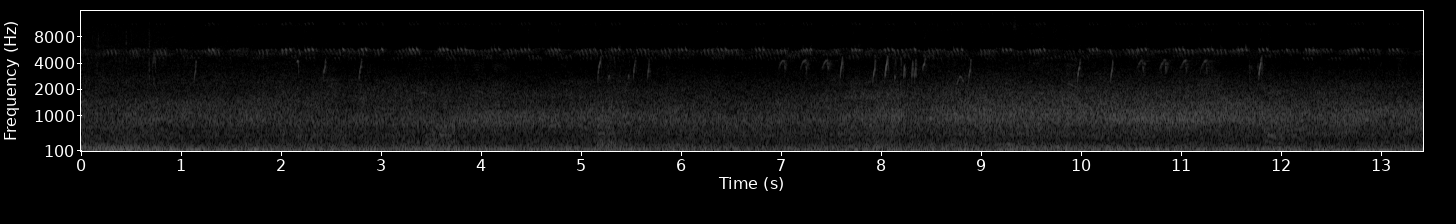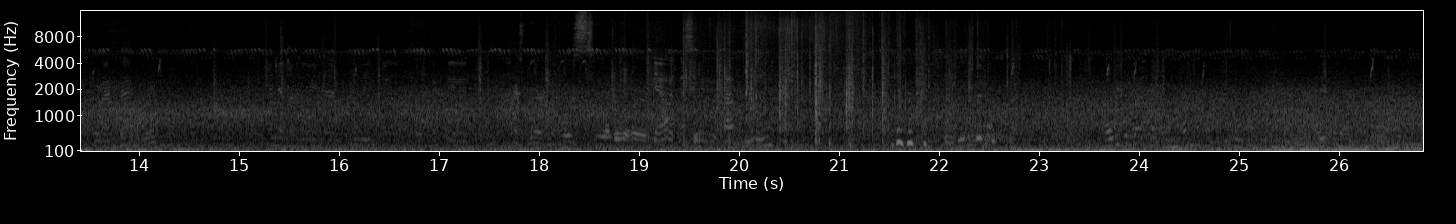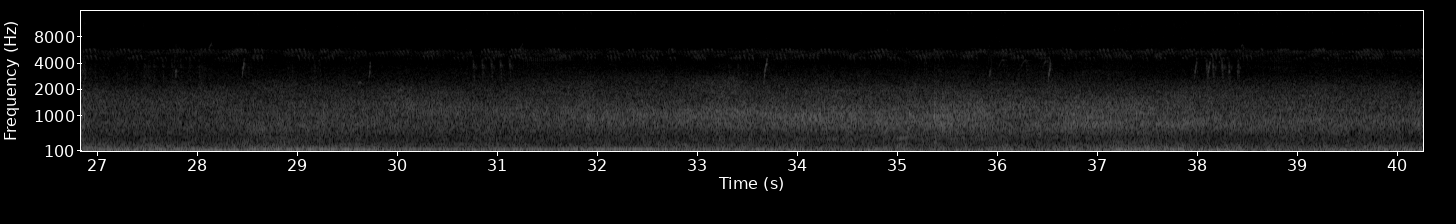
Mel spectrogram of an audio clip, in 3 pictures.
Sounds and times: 0.0s birds chirping 32.0s
0.0s cars 40.2s
0.0s insects 40.2s
13.5s people walking/ talking 27.6s
37.9s birds chirping 38.6s

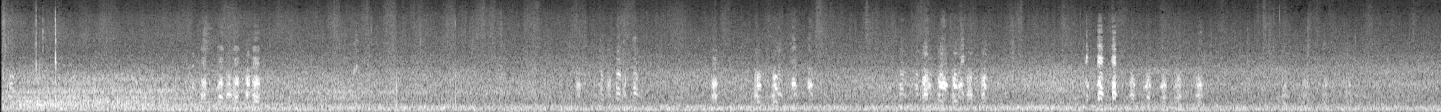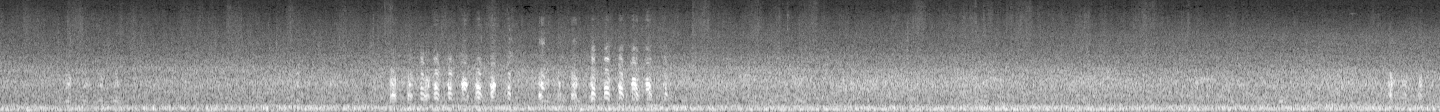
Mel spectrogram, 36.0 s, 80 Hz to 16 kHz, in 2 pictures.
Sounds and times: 0.0s Swans 36.0s

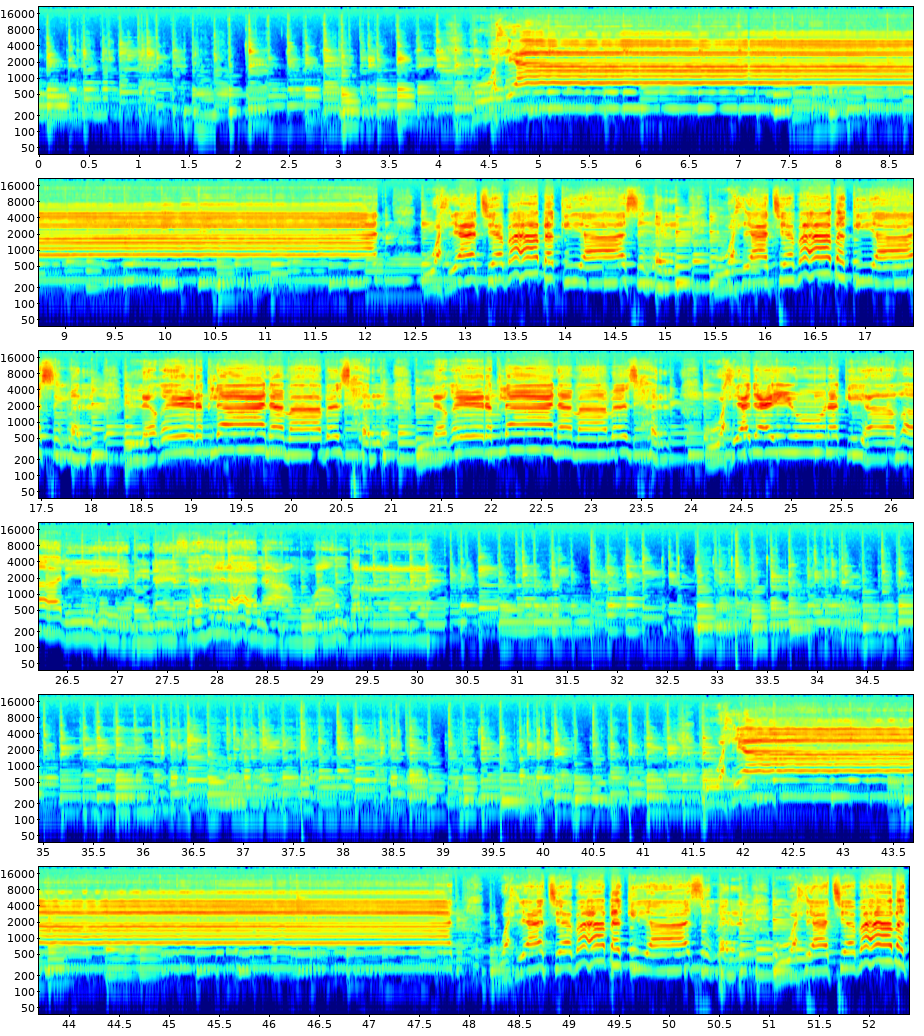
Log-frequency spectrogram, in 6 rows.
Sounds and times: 4.1s singer 30.4s
41.4s singer 52.4s

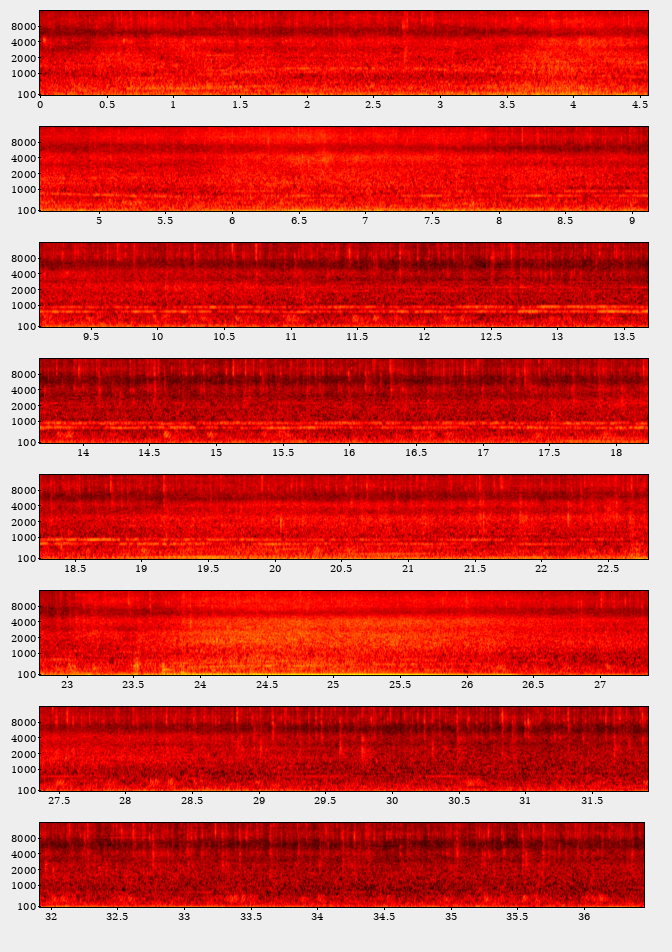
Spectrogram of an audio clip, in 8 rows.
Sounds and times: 0.0s traffic sounds 36.4s
0.1s Train traveling through 27.9s

